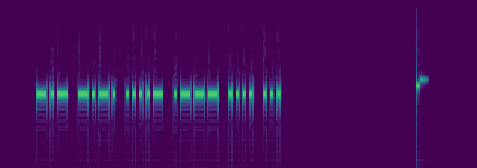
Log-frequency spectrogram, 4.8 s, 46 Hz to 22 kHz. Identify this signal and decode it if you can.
Morse code, heard as a keyed tone, about 36 wpm, 700 Hz. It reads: KC4JHS
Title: USA Call Signs - 6 Characters - 4x Character Spacing - 35wpm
